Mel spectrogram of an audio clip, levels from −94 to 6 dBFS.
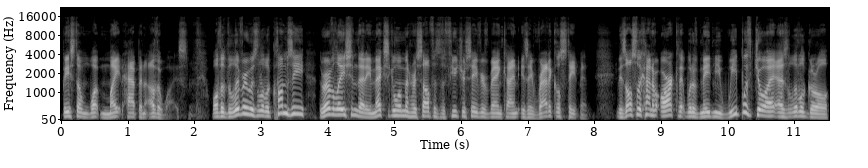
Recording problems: none

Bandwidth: 15.5 kHz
